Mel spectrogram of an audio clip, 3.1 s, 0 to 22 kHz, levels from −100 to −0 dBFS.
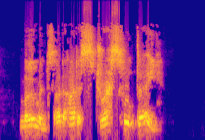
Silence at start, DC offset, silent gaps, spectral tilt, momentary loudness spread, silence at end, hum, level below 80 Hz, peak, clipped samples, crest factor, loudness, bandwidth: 0.3 s; under 0.1%; none; -0.5 dB/octave; 8 LU; 0.65 s; none; -50 dBFS; 0 dBFS; 1%; 10 dB; -7 LUFS; over 20 kHz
